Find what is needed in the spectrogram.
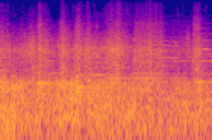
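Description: Marching percussion ensemble playing a loud, dense passage: drums and cymbals with a rumbling, rapid texture, and tones from the marimbas and vibraphones under scattered accents.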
